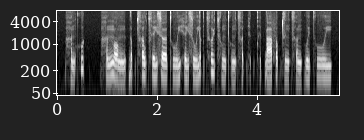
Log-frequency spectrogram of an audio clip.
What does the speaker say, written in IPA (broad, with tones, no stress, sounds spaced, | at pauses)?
h ɐ˨˩ n kʷʰ ɪ˥ k̚ | h ɐ˨˥ n n̪ ɔː˨˩ ŋ n̪ ɪ˨ k̚ j ɐ˨ p̚ t͡sʰ ɐ˧ w t͡sʰ e˨˥ j s œː˨˧ t̪ʰ uː˨˥ j h e˨˥ j s uː˨˥ j ɐ˨ k̚ t͡sʰ ɵ˥ ɥ t͡sʰ ʊ˨ ŋ t̪ʰ ʊ˨ ŋ t͡sʰ ɐ˧ t̚ h ɪ˧ k̚ pʰ ɪ˨˥ k̚ aː˨˥ f ɐ˥ p̚ t͡s ɪ˧ ŋ t͡sʰ ɐ˨ ŋ kʷ e˧ j t̪ʰ uː˧ j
